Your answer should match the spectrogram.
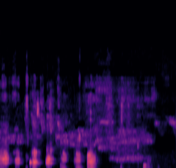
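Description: A man laughing out loud: a quick run of about six short "ha" bursts over a little more than a second, then dying away.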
